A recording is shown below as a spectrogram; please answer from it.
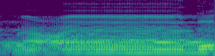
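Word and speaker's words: معاد: മആദ് എന്ന് അവസാനിപ്പിക്കുമ്പോൾ ദാലിൽ ഖൽഖല കുബ്ര നൽകണം. വഖഫിന് വേണ്ടി ദാലിന് സുക്കൂൻ വരുന്നു. ഈ ദാലിനെ വ്യക്തമായി ശബ്ദം ചലിപ്പിച്ച് കേൾപ്പിച്ചുകൊണ്ട് വഖഫ് ചെയ്യുക. മആദ് ദ് എന്ന് കേൾക്കണം. ഈ ഉച്ചാരണത്തിനാണ് ഖൽഖല കുബ്ര എന്ന് പറയുന്നത്.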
